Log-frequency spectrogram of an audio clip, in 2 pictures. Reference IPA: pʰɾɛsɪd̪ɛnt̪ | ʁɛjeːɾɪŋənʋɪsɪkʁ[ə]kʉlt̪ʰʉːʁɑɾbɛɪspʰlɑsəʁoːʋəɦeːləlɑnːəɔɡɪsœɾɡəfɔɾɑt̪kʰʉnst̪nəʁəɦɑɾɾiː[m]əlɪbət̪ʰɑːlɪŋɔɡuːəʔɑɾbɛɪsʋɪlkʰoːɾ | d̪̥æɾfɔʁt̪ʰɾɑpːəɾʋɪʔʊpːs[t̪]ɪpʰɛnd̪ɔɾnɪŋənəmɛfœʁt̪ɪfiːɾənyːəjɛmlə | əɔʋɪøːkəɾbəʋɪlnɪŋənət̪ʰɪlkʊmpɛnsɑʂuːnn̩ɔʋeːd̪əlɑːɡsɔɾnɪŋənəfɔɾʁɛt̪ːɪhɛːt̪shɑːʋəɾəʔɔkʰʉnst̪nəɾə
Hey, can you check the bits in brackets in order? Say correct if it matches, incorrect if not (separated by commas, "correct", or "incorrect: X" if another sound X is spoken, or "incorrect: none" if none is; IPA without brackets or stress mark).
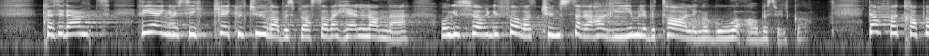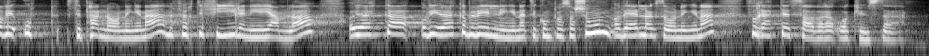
correct, correct, correct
